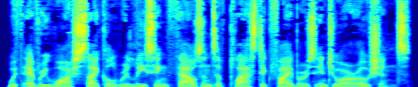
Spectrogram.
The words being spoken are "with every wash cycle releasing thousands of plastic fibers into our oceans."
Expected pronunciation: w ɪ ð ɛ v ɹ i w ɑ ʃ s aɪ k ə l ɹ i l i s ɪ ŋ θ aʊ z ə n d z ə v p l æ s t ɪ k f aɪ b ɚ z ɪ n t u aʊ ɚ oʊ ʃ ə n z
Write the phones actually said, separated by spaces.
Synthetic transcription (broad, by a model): w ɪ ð ɛ v ɹ i w ɑ ʃ s aɪ k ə l ɹ i l i s ɪ ŋ θ aʊ z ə n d z ə v p l æ s t ɪ k f aɪ b ɚ z ɪ n t u aʊ ɚ oʊ ʃ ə n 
